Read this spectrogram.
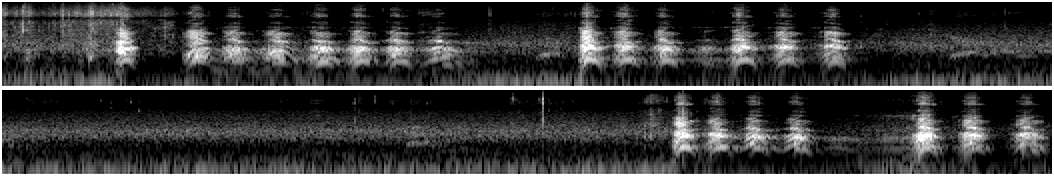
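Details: Two dogs, a Cocker and a Pointer, the Cocker dunking his head under water and then telling off the Pointer for shouting at him; bursts of rapid harsh barks, about four per second, in runs of eight to ten, separated by quieter pauses.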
